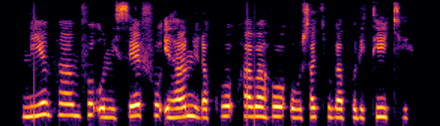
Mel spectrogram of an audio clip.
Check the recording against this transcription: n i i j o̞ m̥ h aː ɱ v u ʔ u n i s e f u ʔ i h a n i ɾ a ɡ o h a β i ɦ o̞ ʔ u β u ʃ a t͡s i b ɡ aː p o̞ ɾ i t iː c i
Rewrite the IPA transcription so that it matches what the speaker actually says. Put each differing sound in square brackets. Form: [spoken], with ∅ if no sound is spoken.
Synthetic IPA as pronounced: n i i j o̞ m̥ h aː ɱ v u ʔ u n i s e f u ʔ i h a n i ɾ a [k] o h a β [a] ɦ o̞ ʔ u β u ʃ a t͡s i b ɡ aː p o̞ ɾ i t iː c i

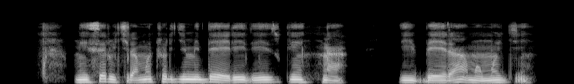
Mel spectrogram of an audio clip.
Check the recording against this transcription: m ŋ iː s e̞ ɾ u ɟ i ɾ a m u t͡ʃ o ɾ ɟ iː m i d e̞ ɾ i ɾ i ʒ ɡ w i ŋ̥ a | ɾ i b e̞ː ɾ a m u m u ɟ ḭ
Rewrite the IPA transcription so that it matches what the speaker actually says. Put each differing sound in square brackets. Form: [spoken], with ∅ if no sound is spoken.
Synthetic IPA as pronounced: m ŋ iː s e̞ ɾ u [c] i ɾ a m u t͡ʃ o ɾ ɟ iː m i d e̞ ɾ i ɾ i [z] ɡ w i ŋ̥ a | ɾ i b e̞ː ɾ a m u m u ɟ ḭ

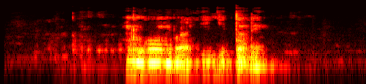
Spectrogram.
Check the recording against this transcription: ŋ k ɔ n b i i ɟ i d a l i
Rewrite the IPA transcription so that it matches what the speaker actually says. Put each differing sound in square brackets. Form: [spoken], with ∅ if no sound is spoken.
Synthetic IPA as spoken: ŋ [ɡ] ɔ [m] b [a] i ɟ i [t] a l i

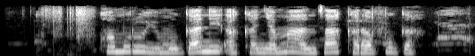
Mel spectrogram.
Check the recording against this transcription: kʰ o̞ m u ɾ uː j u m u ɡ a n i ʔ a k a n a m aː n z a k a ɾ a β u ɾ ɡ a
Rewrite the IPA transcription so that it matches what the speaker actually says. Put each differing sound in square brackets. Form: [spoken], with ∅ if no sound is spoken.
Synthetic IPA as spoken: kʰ o̞ m u ɾ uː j u m u ɡ a n i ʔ a k a [ɲ] a m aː n z a k a ɾ a [v] u [∅] ɡ a

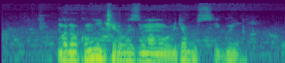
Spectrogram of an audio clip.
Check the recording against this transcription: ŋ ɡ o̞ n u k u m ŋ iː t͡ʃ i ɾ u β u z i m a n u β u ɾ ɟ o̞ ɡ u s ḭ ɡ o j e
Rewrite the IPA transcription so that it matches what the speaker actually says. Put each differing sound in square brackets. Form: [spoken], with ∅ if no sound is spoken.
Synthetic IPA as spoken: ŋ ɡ o̞ n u k u m ŋ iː t͡ʃ i ɾ u β u z i m a [m] u β u ɾ ɟ o̞ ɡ u s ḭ ɡ [u] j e

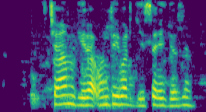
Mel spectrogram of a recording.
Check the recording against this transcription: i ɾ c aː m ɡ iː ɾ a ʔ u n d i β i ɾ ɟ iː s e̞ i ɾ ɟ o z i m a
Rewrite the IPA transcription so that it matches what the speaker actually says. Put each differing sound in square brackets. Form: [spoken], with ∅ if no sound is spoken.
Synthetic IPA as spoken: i [∅] c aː m ɡ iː ɾ a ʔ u n d i β [a] ɾ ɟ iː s e̞ i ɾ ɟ o z i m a

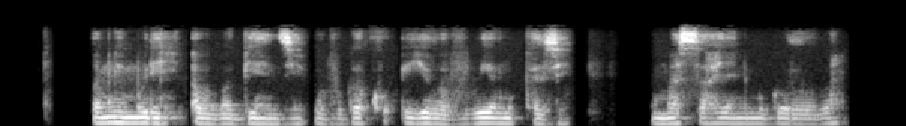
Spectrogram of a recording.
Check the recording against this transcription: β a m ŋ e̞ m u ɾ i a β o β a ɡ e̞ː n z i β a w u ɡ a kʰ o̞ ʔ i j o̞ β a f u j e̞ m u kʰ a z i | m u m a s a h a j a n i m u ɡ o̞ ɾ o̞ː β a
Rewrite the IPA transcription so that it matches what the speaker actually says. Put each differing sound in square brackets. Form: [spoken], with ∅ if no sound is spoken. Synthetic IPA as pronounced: β a m ŋ e̞ m u ɾ i a β o β a ɡ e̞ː n z i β a [v] u ɡ a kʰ o̞ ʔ i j o̞ β a [v] u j e̞ m u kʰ a z i | m u m a s a h a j a n i m u ɡ o̞ ɾ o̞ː β a

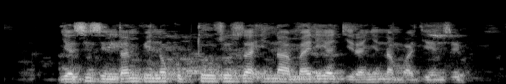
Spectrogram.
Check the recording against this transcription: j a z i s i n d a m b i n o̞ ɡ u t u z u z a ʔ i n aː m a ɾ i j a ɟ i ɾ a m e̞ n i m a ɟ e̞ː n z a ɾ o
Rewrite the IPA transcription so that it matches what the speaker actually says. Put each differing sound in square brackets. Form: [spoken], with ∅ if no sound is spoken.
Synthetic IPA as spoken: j a z i [z] i n d a m b i n o̞ [k] u t u z u z a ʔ i n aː m a ɾ i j a ɟ i ɾ a [ɲ] e̞ n [a] m a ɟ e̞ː n z [i] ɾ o

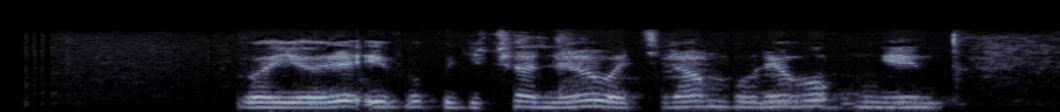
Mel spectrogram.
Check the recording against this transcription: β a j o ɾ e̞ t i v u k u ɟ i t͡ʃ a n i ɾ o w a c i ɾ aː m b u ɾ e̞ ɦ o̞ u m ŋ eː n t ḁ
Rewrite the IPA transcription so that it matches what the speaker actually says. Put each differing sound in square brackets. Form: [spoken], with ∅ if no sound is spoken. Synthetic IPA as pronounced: β a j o ɾ e̞ [ʔ] i v u k u ɟ i t͡ʃ a n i ɾ o [β] a c i ɾ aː m b u ɾ e̞ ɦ o̞ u m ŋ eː n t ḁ

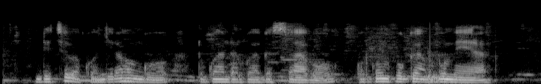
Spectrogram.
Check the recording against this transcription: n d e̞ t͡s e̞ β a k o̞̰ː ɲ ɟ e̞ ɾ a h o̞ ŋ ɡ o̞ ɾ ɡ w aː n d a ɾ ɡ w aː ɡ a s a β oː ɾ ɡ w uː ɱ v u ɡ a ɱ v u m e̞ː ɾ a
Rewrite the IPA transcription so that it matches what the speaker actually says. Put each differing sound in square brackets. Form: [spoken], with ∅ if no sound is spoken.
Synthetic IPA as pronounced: n d e̞ t͡s e̞ β a k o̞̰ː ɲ ɟ e̞ ɾ a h o̞ ŋ ɡ o̞ ɾ ɡ w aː n d a ɾ ɡ w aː ɡ a s a β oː ɾ ɡ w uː ɱ v u ɡ a ɱ v u m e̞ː ɾ a

